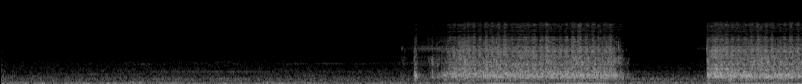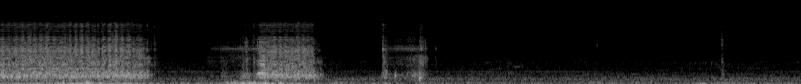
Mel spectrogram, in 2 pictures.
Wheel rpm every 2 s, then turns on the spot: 0, 0, 20, 20, 20, 10, 0, 0.
4-10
